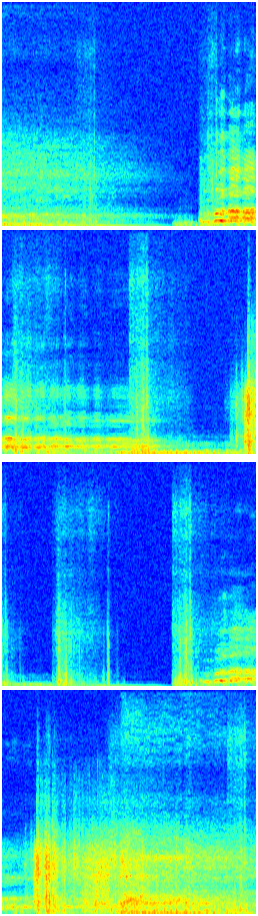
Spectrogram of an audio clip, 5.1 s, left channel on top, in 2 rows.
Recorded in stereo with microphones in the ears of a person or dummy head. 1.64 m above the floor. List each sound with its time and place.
2.0 s laughter: 55° left (ahead or behind), 1.2 m; by 4.1 s 5° right (ahead or behind), 0.8 m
